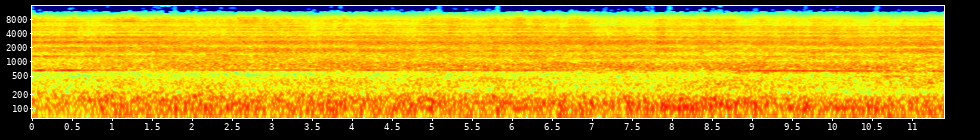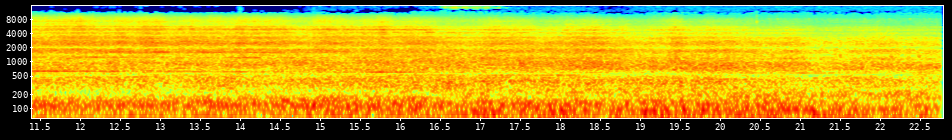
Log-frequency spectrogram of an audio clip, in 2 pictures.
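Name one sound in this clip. Jet engines roar steadily as a large airliner taxis and rolls down a runway.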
